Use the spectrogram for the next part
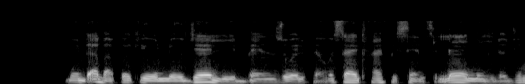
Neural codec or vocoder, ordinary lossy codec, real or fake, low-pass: none; none; real; none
